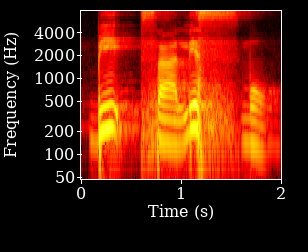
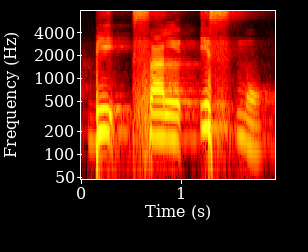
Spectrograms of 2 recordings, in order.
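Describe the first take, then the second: First: The 'i' is joined to 'l', giving 'li'. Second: The 'i' starts a new syllable after 'sal'. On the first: The vowel moves onto the preceding letter. "Jadi i menjadi li" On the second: This is the underlying form before the vowel moves. "Asal dari kalimat ini adalah"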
